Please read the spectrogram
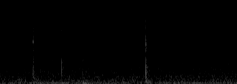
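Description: Faint taps of an Apple Pencil's plastic tip on the iPad's glass screen: three light clicks, the last about a second and a half in the clearest, over near silence.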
